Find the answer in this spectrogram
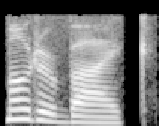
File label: "motorbike", English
